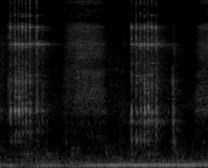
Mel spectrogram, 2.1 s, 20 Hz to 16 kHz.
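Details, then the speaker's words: Chrysler SRT 378 cubic inch Hemi, not a stroker, heads off at machine shop, turned by hand: slow, even rasp of piston rings on cylinder walls, no scratching, knocks or binding; normal free rotation. "sounds pretty doesn't sound like it's scratching it just sounds like the beautiful sound of the piston rings rubbing against the cylinder wall"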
